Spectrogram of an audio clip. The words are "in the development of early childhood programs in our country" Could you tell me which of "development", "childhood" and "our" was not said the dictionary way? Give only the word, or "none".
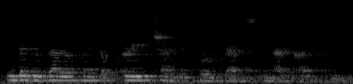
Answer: childhood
